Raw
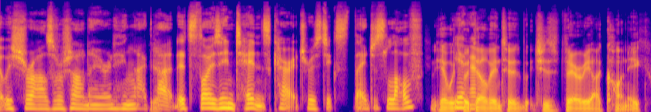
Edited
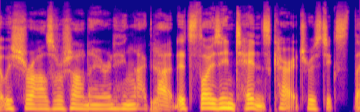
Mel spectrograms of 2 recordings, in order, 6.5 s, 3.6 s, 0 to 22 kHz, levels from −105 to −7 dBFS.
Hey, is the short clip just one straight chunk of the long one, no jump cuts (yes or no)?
yes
